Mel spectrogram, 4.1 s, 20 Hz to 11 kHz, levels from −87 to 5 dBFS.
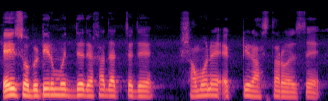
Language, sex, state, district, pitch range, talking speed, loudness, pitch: Bengali, male, Assam, Hailakandi, 130-150 Hz, 145 wpm, -19 LUFS, 140 Hz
